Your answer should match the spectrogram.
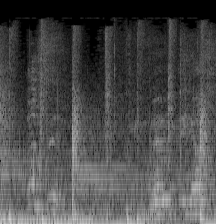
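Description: Background music with a beat: sustained tones under repeated drum hits.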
